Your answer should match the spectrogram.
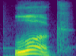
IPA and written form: lʊk (look)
